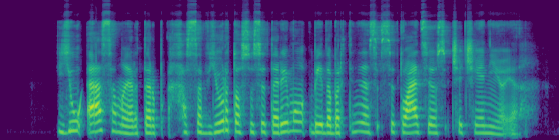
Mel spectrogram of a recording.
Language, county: Lithuanian, Klaipėda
